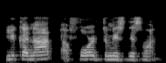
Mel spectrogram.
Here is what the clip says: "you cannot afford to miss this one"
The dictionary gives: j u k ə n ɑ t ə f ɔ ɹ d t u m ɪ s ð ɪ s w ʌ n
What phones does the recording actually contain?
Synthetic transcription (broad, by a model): j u k ə n ɑ t ə f ɔ ɹ d t u m ɪ s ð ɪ s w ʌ n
